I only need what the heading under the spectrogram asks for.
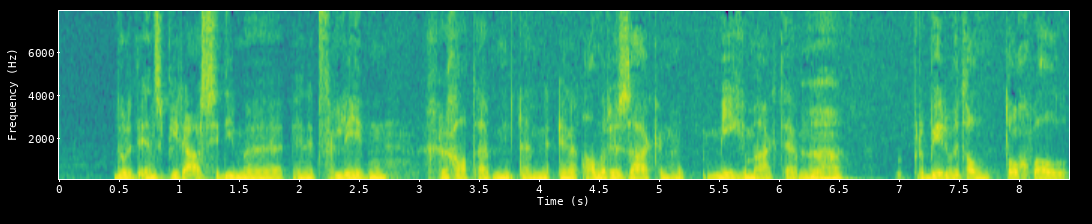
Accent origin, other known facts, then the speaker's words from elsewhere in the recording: Oudenaarde, Flanders, Belgium; born there; Dit jaar mag ik terug een heel groot podium doen in onze geboortestad Oudenaarde.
